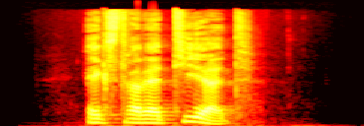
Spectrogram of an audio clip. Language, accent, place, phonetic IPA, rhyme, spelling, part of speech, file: German, Germany, Berlin, [ˌɛkstʁavɛʁˈtiːɐ̯t], -iːɐ̯t, extravertiert, adjective, De-extravertiert.ogg
- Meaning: extroverted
